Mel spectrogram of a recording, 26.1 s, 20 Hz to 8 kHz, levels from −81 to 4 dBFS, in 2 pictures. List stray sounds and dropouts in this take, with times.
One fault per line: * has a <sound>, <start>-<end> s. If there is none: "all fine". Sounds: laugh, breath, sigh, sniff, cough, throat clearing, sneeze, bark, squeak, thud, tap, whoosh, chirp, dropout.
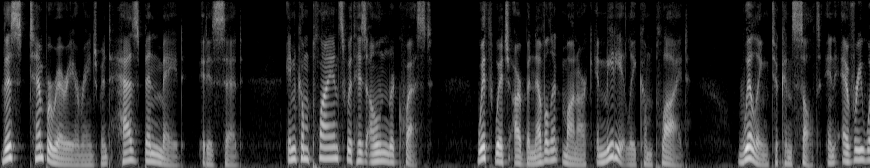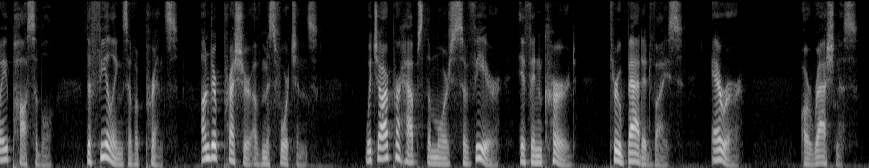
all fine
